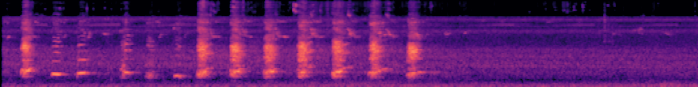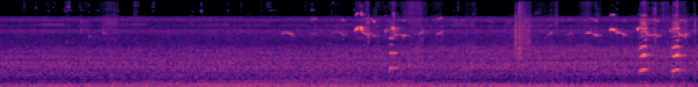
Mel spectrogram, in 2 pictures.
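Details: Several Jindo dogs, outdoors on a morning after rain: a quick run of about eight short, bright, harmonic yelps over the first five seconds, then quieter background with a few faint chirps.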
